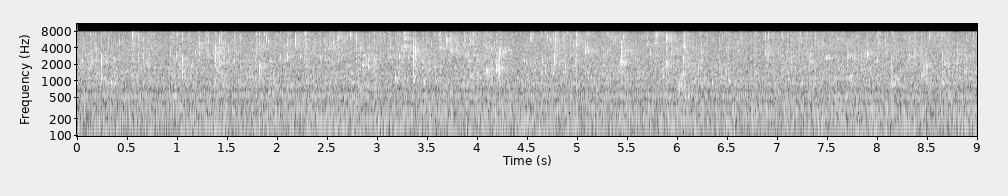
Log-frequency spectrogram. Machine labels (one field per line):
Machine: pump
